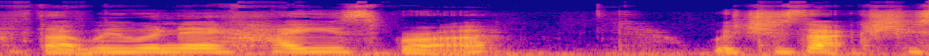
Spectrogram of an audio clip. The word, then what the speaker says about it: Happisburgh: And on top of that, we were near Haysborough, which is actually spelt Happisburgh, and I was saying it wrong for a while, but it's pronounced Haysborough.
